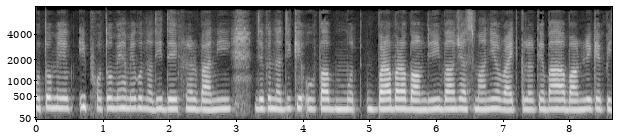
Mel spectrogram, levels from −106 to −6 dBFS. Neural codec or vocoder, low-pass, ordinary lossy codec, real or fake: codec, 16 kHz, 0.9 kbps, LongCat-Audio-Codec; 7.2 kHz; AAC, 32 kbps; fake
